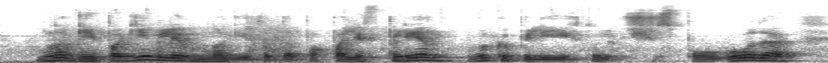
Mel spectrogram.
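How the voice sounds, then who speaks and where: Faint music sits in the background. A man speaks at a fairly quick pace. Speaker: travel video host. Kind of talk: lecture. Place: home room.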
